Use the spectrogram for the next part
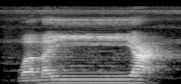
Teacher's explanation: dibaca masuk dengan dengung dan ditahan selama 3 harokat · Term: idgham bi gunnah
